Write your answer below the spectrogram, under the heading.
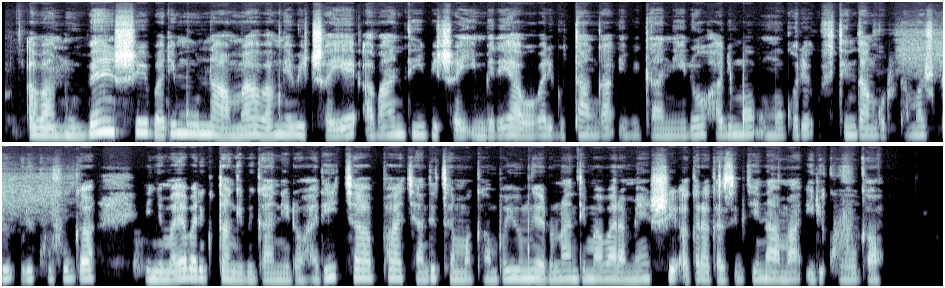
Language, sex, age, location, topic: Kinyarwanda, female, 25-35, Kigali, health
